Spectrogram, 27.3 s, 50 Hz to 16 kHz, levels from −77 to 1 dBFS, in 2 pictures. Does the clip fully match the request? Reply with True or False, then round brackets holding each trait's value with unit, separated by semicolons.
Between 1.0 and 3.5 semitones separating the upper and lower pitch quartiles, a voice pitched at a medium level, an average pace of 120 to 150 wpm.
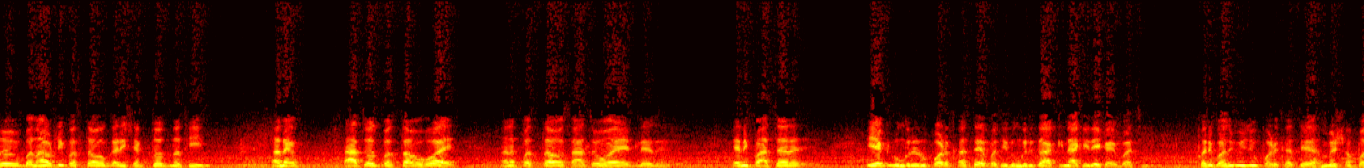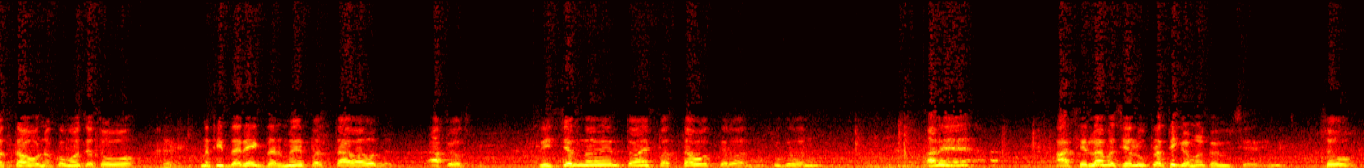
True (2.8 semitones; 165 Hz; 135 wpm)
